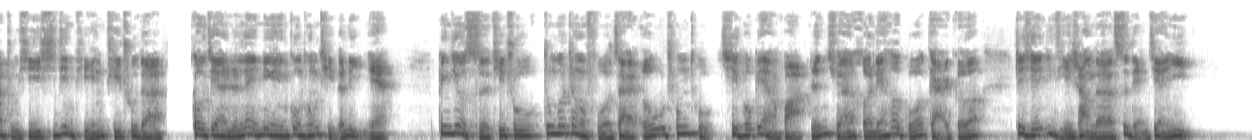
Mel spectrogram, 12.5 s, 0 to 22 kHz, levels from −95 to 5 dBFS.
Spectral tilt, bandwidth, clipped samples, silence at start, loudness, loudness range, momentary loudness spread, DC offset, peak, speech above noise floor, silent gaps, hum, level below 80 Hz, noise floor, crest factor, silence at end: -5 dB/octave; 15.5 kHz; under 0.1%; 0 s; -28 LUFS; 1 LU; 4 LU; under 0.1%; -10 dBFS; 38 dB; none; none; -54 dBFS; -66 dBFS; 18 dB; 0.6 s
